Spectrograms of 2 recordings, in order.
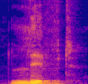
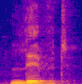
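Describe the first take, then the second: The two takes are said the same way.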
